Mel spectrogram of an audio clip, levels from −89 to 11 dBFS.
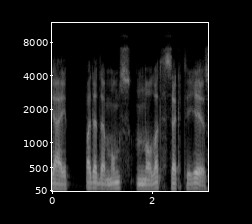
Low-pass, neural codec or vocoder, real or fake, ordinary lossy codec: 7.2 kHz; codec, 16 kHz, 4 kbps, X-Codec, HuBERT features, trained on general audio; fake; Opus, 24 kbps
